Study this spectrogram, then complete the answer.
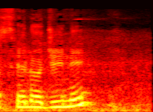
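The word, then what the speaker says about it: Coelogyne: অনেকে অনেক রকম উচ্চারণ করে। হুম হুম। কিন্তু এটা সেলোজিনি।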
